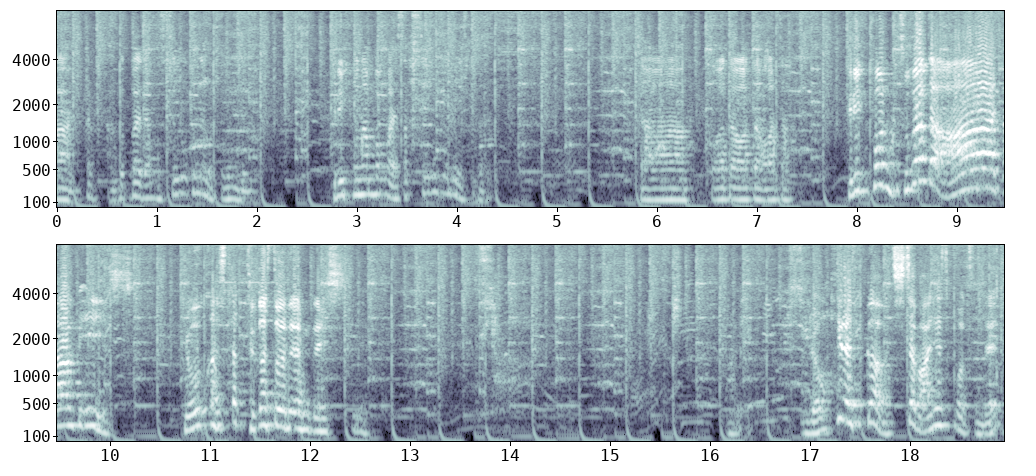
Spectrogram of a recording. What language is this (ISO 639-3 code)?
kor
